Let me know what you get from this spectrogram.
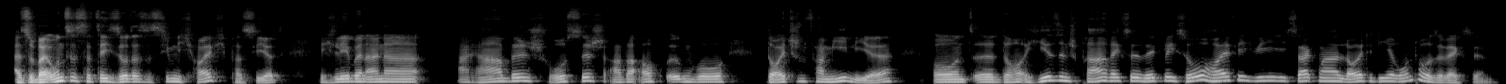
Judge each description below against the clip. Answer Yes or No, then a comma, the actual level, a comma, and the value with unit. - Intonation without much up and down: No, average, 5.3 semitones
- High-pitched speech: No, low, 130 Hz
